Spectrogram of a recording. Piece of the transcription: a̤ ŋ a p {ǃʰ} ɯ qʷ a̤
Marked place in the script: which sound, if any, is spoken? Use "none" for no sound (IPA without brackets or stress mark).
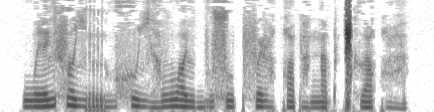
ǁʰ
